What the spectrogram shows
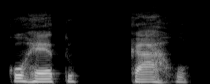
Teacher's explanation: essas palavras tem o r que não é na garganta ele é mais embaixo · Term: R duplo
